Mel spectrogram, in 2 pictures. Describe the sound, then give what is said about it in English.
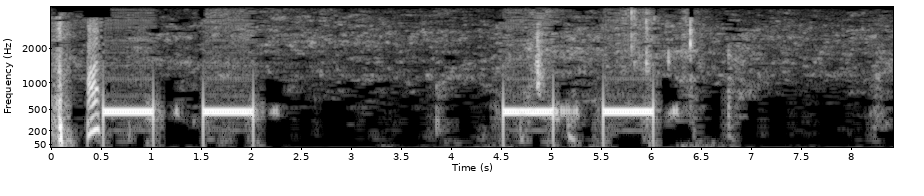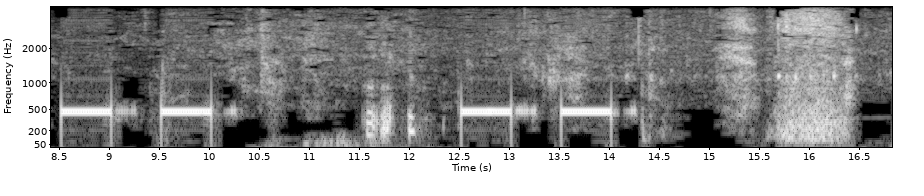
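Call-transfer tones on a hospital phone line: four pairs of short, steady mid-pitched beeps repeat at regular intervals, with quieter line noise and brief muffled sounds between them. “Please wait while I transfer your call.”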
